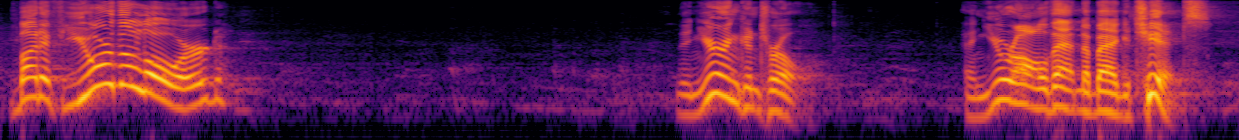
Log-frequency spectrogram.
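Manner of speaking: sarcastic, mocking, swooping sing-song delivery. Speaker talking about giving back to God: sarcastic. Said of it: "I'm being sarcastic here".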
